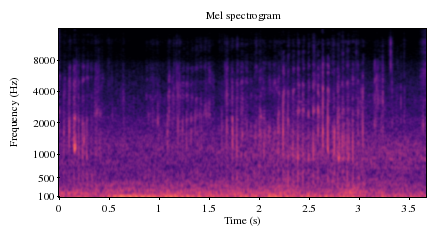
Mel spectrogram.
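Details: A tuxedo cat purring loudly while being petted: a steady, low, continuous rumbling purr that runs through the whole stretch at an even level, with faint rustling on top.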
